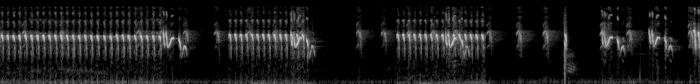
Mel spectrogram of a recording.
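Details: Indonesian lure for catching every kind of prinia: long rapid buzzy trills ending in swooping dips, repeated with gaps, followed by scattered short chirps and fragments of chatter.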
